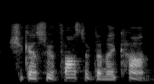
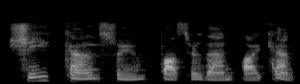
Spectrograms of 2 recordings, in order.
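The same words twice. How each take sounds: First: The words are linked with reduced weak words. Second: Every word gets the same stress. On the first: "the sentence will go like" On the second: "we're giving the same stress to each and every word"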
